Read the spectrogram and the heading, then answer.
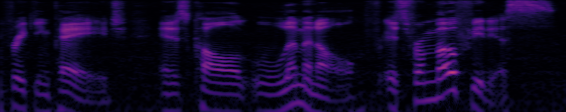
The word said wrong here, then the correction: Modiphius: Mof- uh, Modiphius. – Modiphius. More. I want. always want to say Morpheus. Yeah. It's Modiphius.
